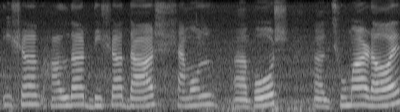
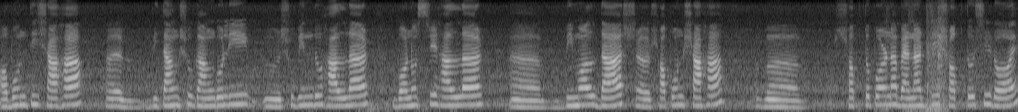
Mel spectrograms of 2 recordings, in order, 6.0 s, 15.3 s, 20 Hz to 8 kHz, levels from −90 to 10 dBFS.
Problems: constant background noise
